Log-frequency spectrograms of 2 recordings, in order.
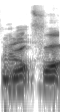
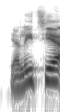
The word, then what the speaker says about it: Yalitza: We need a show of Abe corrects some pronunciations. The first episode is Maritza Aparicio. I know, don't even. But Manning, but anyway, Manning, should the Croods have won over Frozen? Yalitza Aparicio.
